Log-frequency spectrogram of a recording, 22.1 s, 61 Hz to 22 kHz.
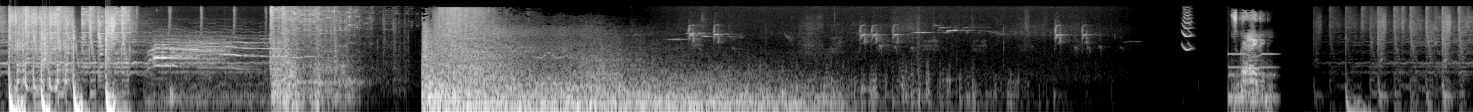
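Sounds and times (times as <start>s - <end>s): explosion rumble and debris: 6.3s - 12.7s.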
